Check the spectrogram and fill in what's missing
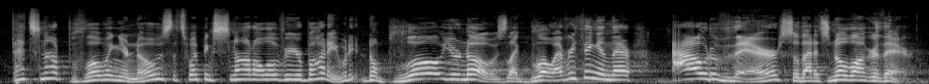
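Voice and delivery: high, insistent frustrated scolding; exasperated scolding. Retold or imitated. Tired father scolding his sick son at night, exasperated. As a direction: lose patience with a kid who won't blow his nose.

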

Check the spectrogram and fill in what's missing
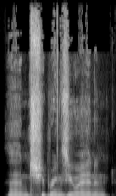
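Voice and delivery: normal talking voice

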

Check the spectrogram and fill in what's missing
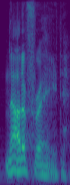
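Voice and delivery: soft, low, intimate sermon voice over music; hushed preaching. Acted. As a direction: bring it down and speak close to the heart.

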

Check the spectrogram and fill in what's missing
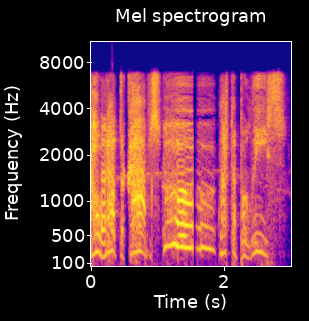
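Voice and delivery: high, slow gasping mock horror; hammed-up scandalized gasp, drawn out and high; mock pearl clutching. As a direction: clutch your pearls in fake shock at the cops. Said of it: "You're like".

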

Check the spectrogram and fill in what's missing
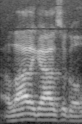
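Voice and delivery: normal talking voice

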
